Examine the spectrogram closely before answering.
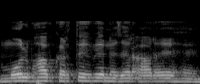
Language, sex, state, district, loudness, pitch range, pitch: Hindi, male, Bihar, Kishanganj, -28 LUFS, 140-160 Hz, 145 Hz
